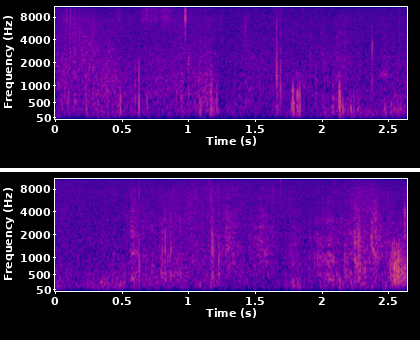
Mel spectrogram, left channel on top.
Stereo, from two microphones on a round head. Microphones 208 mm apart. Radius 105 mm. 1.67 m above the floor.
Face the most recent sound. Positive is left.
No sound to turn to.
